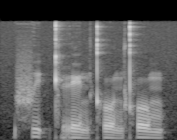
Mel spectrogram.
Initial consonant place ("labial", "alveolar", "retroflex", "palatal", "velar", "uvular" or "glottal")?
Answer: labial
